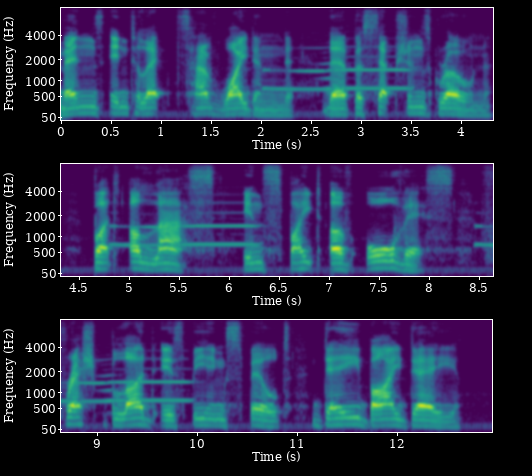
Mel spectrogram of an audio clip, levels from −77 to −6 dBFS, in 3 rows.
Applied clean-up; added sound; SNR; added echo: none; Wind instrument, woodwind instrument; 14 dB; none.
